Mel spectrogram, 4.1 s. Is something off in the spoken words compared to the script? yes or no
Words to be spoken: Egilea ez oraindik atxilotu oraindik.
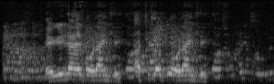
no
